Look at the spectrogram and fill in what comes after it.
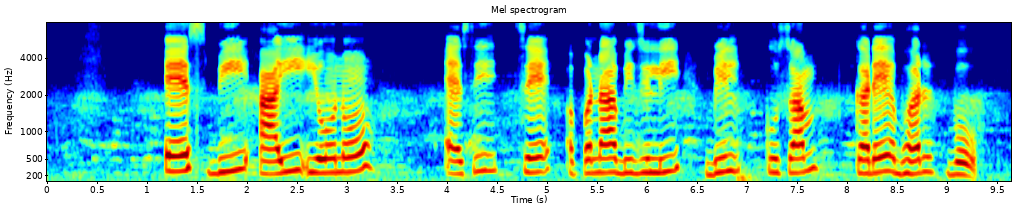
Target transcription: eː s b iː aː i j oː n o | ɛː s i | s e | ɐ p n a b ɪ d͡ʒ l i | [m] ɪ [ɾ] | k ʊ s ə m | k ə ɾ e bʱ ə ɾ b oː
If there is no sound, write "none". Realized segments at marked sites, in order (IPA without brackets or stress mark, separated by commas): b, l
